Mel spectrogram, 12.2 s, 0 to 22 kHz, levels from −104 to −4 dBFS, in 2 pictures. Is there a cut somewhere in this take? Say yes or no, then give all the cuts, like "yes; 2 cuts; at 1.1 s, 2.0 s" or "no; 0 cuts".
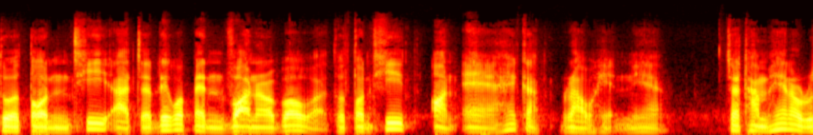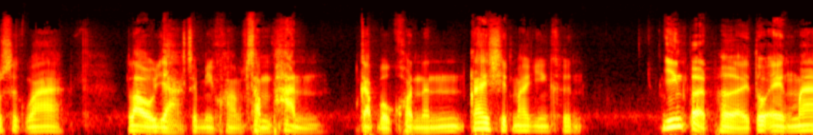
no; 0 cuts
